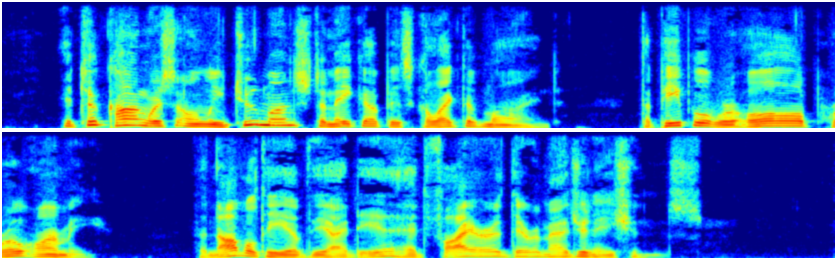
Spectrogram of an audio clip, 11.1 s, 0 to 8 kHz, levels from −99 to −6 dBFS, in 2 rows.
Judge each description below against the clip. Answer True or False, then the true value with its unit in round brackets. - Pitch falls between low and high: False (125 Hz)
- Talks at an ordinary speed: True (145 wpm)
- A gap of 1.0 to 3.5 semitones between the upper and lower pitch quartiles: False (5.1 semitones)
